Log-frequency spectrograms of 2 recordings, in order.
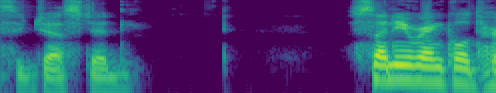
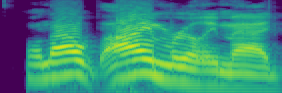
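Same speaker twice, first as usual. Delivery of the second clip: louder, higher huffy retort; huffing; 6 semitones higher, 7 dB louder than usual. A narrator's reading. Clay huffing at Glory's trick, louder. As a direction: huff it out. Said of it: "Clay huffed".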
